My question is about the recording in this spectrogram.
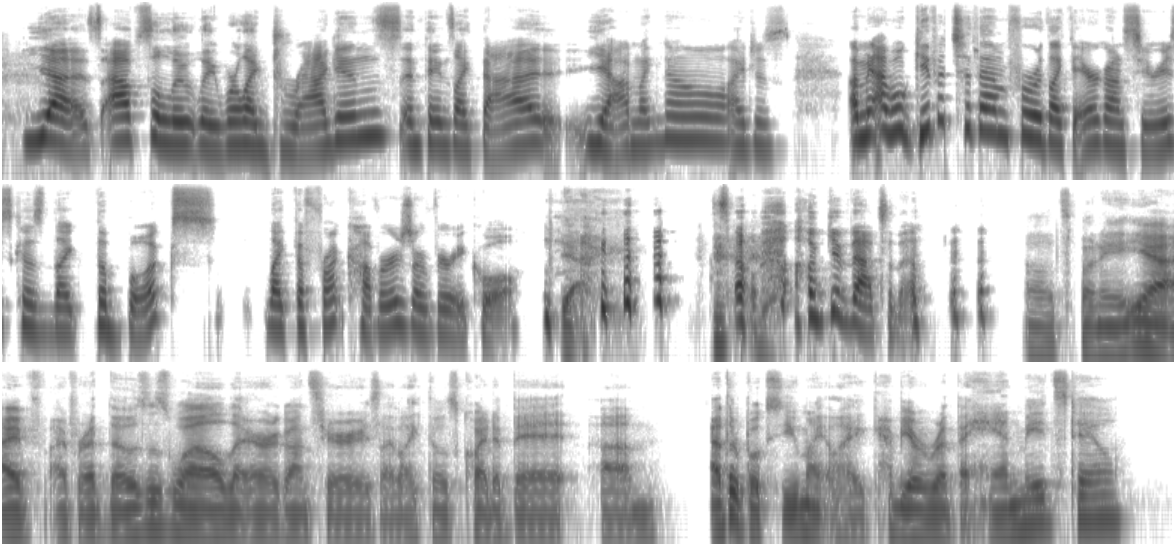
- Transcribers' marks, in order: laughing while speaking: "Yeah"; tapping; laugh; laughing while speaking: "So I'll give that to them"; chuckle
- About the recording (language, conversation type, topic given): English, unstructured, How do you usually choose what to read next, and who or what influences your choices?
- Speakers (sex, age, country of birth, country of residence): female, 30-34, United States, United States; male, 40-44, United States, United States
